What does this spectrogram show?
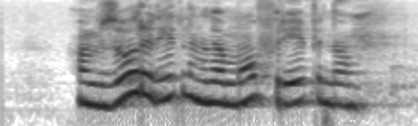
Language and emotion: Russian, neutral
